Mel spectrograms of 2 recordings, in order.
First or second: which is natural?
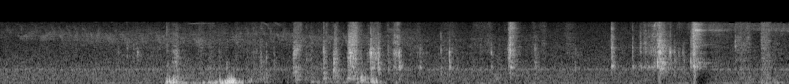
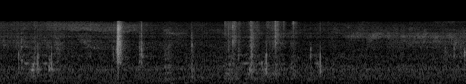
first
